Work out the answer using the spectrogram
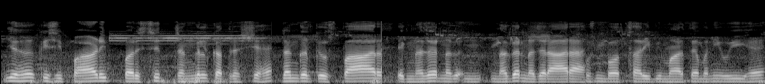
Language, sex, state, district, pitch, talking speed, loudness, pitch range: Hindi, male, Uttar Pradesh, Varanasi, 135 Hz, 220 wpm, -18 LUFS, 130-150 Hz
